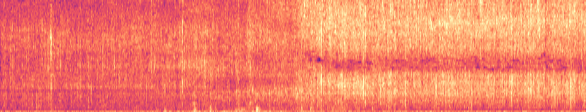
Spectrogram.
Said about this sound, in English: Taylor's Lazy Sunday and a pan full of bacon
